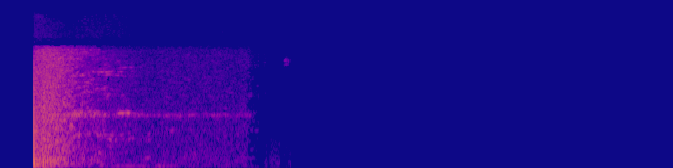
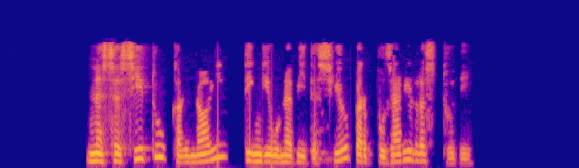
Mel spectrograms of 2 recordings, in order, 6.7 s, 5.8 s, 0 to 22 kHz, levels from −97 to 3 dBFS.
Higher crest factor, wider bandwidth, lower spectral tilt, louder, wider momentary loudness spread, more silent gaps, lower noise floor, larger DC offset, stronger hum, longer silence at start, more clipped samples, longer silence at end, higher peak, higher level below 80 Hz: first, 34 dB vs 18 dB; first, 16 kHz vs 8.2 kHz; about the same, -3 dB/octave vs -3.5 dB/octave; second, -42 LUFS vs -18 LUFS; first, 26 LU vs 8 LU; second, none vs 2.41-2.45 s; second, -70 dBFS vs under -90 dBFS; neither; neither; second, 0.35 s vs 0.9 s; neither; first, 4.45 s vs 1.1 s; second, -16 dBFS vs -2 dBFS; second, -68 dBFS vs -54 dBFS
